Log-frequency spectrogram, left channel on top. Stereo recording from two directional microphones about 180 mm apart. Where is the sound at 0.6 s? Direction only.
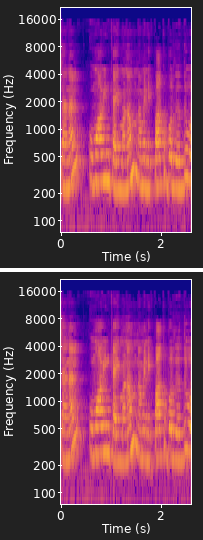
30° left (ahead or behind).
